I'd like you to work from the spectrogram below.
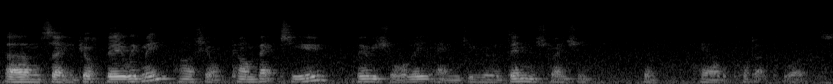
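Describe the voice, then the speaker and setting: This man has a creaky, medium-pitched voice and talks at a normal speed with hardly any pauses, giving a plain-spoken, annoyed product review to camera. The lo-fi audio comes from a distant camera mic in a small indoor room, sounding roomy with faint noise.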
